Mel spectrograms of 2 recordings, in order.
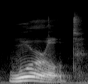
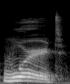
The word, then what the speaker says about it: world: para a palavra mundo muitas pessoas falam essa palavra errado eles não pronunciam uma das letras porque nós temos uma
